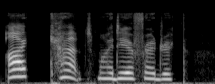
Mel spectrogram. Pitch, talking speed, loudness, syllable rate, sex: 280 Hz, 140 wpm, -18 LUFS, 4.5 syllables/s, female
